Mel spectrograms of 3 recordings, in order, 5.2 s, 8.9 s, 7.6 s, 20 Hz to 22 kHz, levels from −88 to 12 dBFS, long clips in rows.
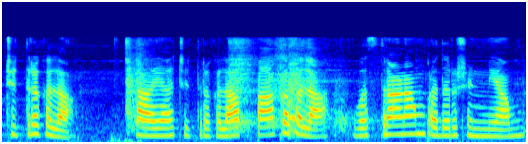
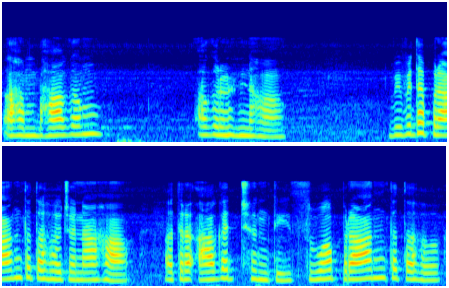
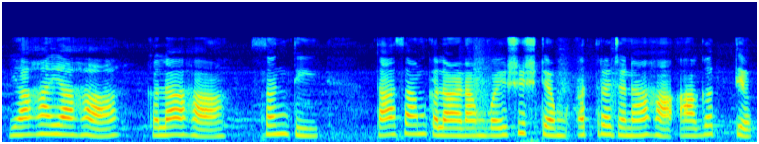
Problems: none marked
